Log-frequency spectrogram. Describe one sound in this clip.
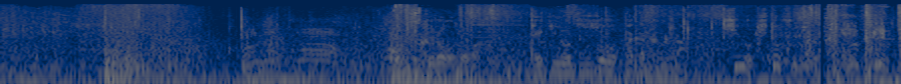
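Explosions burst with deep booms.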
